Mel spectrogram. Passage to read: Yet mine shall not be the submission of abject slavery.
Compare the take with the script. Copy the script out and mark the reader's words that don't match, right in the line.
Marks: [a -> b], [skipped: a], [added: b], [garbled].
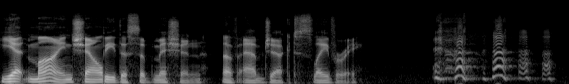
Yet mine shall [skipped: not] be the submission of abject slavery.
